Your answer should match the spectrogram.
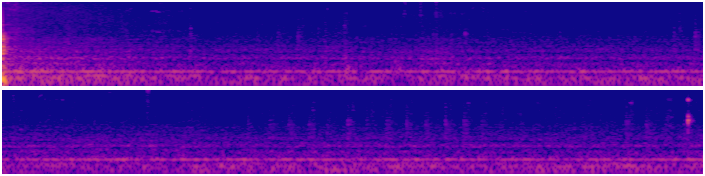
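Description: Faint, soft scratching and dabbing of a paintbrush working oil paint, mixing it on a handheld palette and stroking it onto the canvas, over a steady low hum.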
